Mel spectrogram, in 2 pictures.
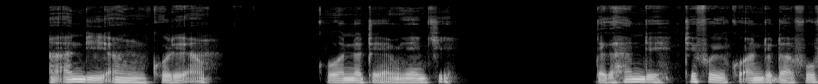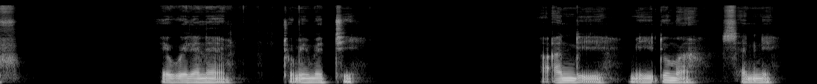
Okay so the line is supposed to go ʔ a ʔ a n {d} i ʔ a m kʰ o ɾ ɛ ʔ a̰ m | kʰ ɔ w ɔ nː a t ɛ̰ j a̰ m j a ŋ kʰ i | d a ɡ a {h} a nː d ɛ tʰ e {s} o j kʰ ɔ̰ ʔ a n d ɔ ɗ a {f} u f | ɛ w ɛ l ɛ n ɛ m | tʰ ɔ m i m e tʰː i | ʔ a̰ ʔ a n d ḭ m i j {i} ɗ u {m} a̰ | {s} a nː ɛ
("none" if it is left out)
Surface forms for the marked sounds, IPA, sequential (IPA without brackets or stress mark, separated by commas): d, h, f, f, i, m, s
